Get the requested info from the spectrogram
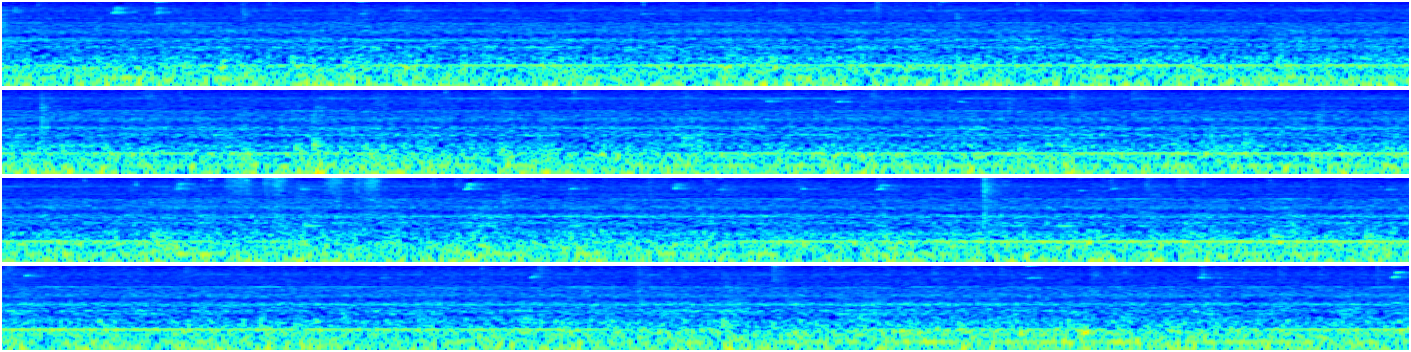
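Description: Aoimori Railway electric train running along the line, heard from inside the passenger car: a steady rumble of wheels and running gear. A low hum drops out twice, about halfway through and again near the end.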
